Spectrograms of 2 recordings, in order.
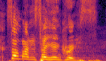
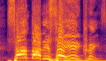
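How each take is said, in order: First: Said in the usual way. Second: Higher, louder call to the crowd; shouted call. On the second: Shown as a demonstration. Preacher calling the crowd to shout back. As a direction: demand the response.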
